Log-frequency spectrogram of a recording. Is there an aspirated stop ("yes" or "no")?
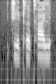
yes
